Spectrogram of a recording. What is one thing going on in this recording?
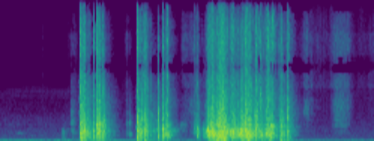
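Small plastic toy cases rattle and clatter against each other.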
